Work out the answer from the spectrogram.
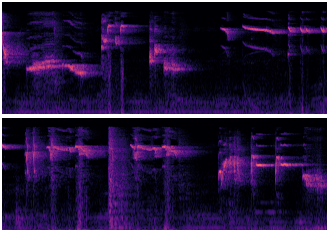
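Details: Orange-headed thrush (anis kembang) singing in the relaxed 'roll santai' style: quick, varied phrases of high, sharp whistles and slurred notes, some falling, delivered in bursts with brief pauses, plus a faint steady low hum.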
